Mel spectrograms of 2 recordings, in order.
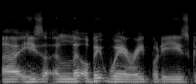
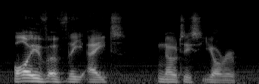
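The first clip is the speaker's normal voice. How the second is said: ordinary talk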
